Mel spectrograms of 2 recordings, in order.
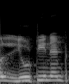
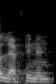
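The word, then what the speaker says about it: lieutenant: लेफ्टिनेंट governor, अब लेफ्टिनेंट की spelling याद रखना, ये अमेरिकन इंग्लिश में इसी को ल्यूटिनेंट पढ़ा जाता है, ठीक है, अमेरिकन इंग्लिश में यही वर्ड का प्रोनाउंसिएशन ल्यूटिनेंट होता है, ब्रिटिश इंग्लिश में इसी को लेफ्टिनेंट पढ़ते हैं।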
